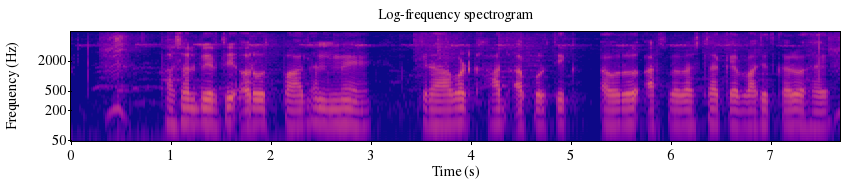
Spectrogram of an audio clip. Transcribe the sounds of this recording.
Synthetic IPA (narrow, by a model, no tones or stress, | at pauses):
pʰəsəlbɪɾd̪ʱiʔɔːɾʊt̪paːd̪ənmẽ | kɪɾaːwəʈkʰaːd̪a̰ːpuɾt̪ɪk | ɔʊɾoʔə̰ɾt̪ʰʋjəwəst̪ʰakebaːd̪ʱɪt̪kəɾoɦɛː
